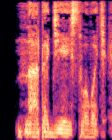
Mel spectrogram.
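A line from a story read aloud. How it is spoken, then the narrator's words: Whisper. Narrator (Russian): прошептал Крендель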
